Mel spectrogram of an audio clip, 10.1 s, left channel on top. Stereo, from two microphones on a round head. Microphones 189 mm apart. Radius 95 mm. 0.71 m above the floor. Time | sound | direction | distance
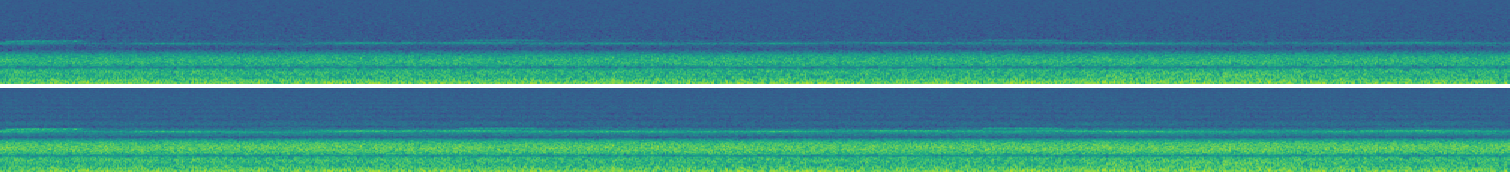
0.0 | an insect | 55° right (ahead or behind) | ?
